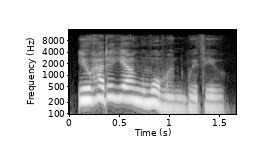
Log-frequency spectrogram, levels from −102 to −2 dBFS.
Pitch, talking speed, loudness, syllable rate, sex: 185 Hz, 250 wpm, -16 LUFS, 5.5 syllables/s, female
